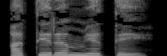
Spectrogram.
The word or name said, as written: ಅತಿರಮ್ಯತೆ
